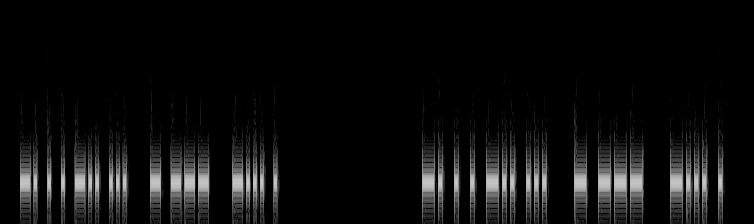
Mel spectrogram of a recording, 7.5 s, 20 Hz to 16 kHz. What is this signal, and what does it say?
Morse code, heard as a keyed tone, about 37 wpm, 700 Hz. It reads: NEEDS TO BE NEEDS TO BE
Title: Speed-Racing - Sets of 3 Words 30wpm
